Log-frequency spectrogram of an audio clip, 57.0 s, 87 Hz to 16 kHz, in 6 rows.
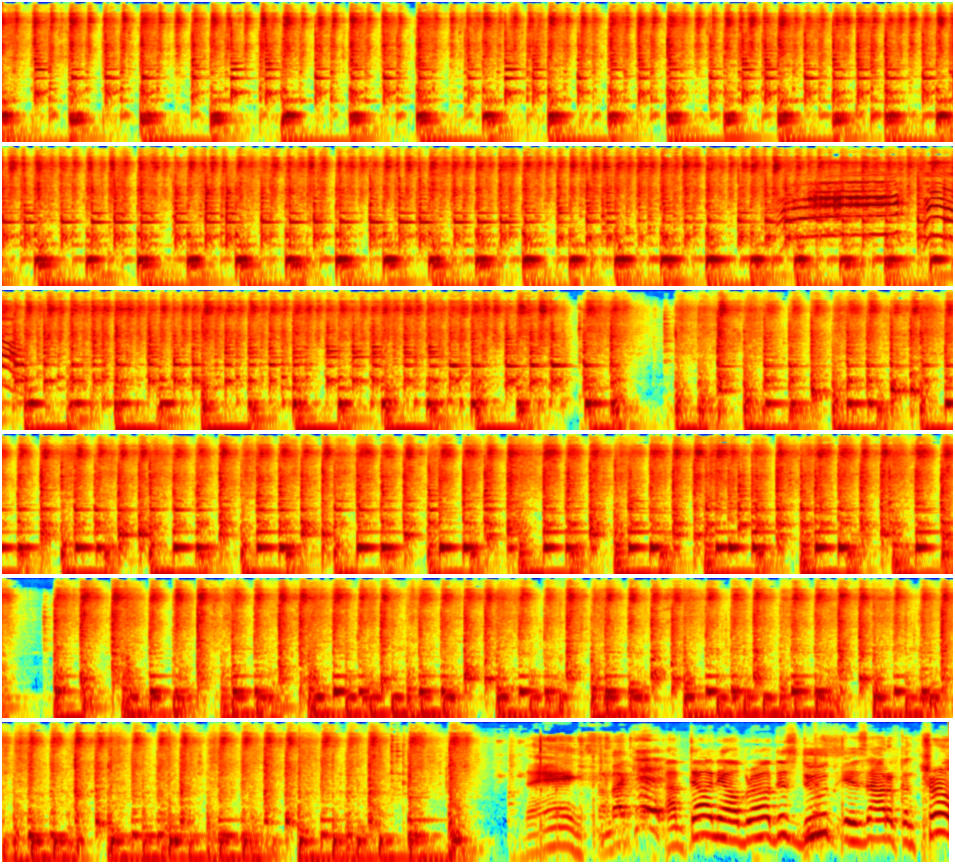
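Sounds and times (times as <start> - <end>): low surdo drum beat: 0.0 - 52.4.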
